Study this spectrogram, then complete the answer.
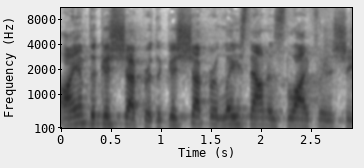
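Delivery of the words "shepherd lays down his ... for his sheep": normal talking voice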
